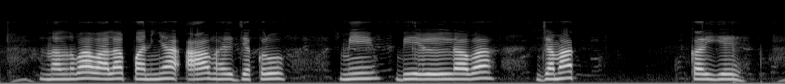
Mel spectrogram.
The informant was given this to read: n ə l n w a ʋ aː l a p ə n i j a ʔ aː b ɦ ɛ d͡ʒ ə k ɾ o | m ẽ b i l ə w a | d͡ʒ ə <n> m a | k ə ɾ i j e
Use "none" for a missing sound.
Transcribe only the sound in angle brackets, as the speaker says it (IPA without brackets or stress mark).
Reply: none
